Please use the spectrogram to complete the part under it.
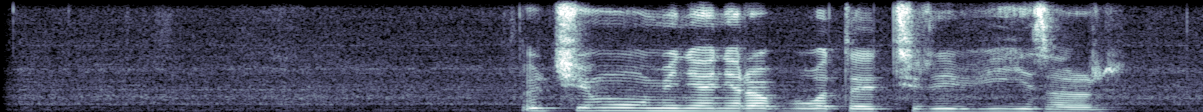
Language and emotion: Russian, sad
